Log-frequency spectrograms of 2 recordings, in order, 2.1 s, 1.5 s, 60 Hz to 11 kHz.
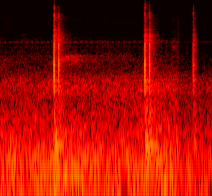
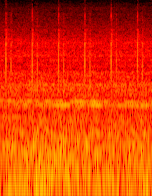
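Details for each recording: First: New diesel heater for a roof top tent, first start at 13 volts and 21 °C, fan on and set to maximum: two louder clicks, then a quick, even fuel-pump ticking about four to five times a second while it primes, barely drawing fuel yet. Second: New diesel heater for a roof top tent, first start after priming: crisp, even fuel-pump ticks roughly four a second over a steady fan hum, the pump going faster as it lights with a little smoke. Normal start-up.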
